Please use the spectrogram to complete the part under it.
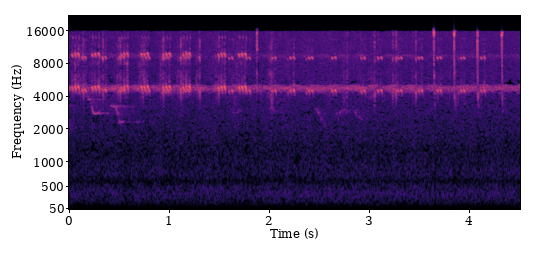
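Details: In a flowery meadow, grasshoppers give short high buzzy chirps in quick series, fading slightly later, while a distant bird adds faint descending whistled notes.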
